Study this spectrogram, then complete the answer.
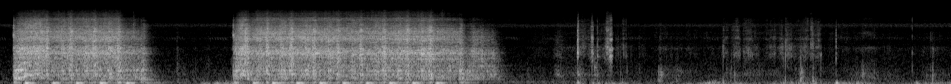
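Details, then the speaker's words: Honda 300 Fourtrax with 317 big bore kit, first startup after reassembly, fuel on to prime the bowl: two bursts of steady starter cranking with no firing because the spark plug cap was left off. "i suppose it would help if the boot for the carburetor or the spark plug was in there like it's supposed to be"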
